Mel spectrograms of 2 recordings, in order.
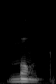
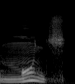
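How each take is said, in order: First: The name ends with a k sound. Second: The name ends with a ch sound. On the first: It follows the Norwegian pronunciation. "la C H al final se escucha como K" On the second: It follows a Spanish reading of the spelling. "como se puede leer en español"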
